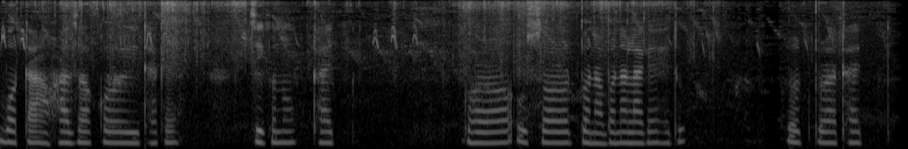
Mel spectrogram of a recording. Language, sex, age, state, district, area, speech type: Assamese, female, 30-45, Assam, Sivasagar, rural, spontaneous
